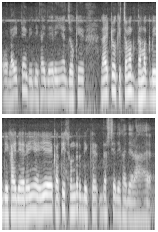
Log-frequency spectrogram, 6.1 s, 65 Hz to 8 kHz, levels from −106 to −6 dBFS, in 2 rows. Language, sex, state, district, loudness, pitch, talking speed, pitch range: Hindi, male, Rajasthan, Bikaner, -17 LUFS, 135 Hz, 275 wpm, 130-145 Hz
